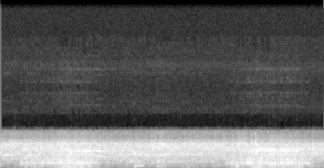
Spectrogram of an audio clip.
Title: Babygirl snoring! Haha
